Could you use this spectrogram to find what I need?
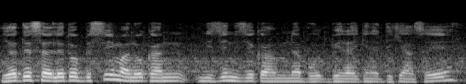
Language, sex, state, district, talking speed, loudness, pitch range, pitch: Nagamese, male, Nagaland, Dimapur, 180 wpm, -17 LUFS, 140-170 Hz, 155 Hz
